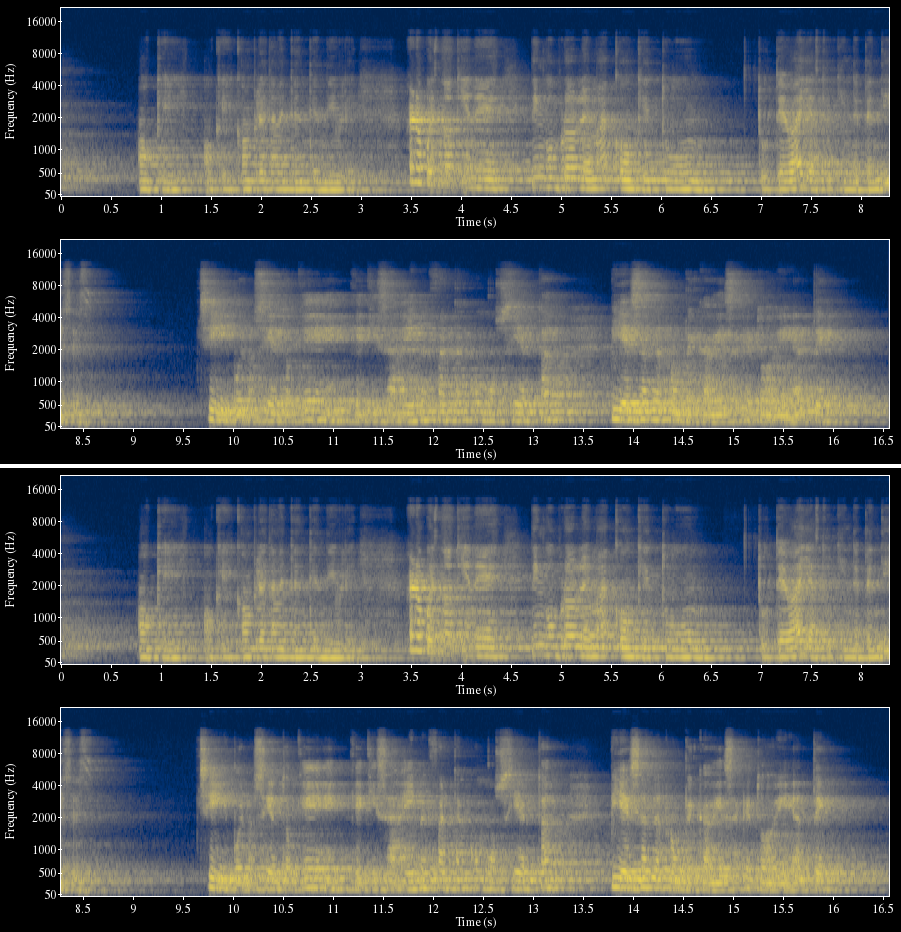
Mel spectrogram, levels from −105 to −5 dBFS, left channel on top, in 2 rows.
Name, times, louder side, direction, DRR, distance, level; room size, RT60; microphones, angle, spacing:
voice 1, 0.8-6.5 7.0-8.6, equal, 5° right, 1 dB, 1.2 m, -24 dB
voice 2, 9.7-15.9, right 1 dB, 60° right, -3 dB, 2.6 m, -22 dB
15.5 x 6.9 x 8.4 m, 2.7 s
head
